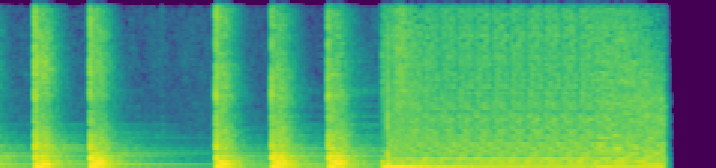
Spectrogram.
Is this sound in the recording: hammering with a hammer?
yes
